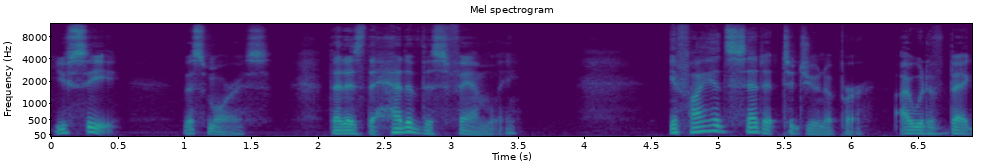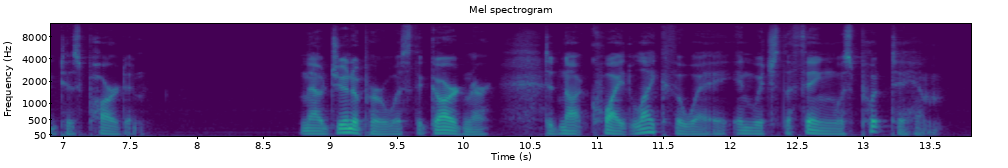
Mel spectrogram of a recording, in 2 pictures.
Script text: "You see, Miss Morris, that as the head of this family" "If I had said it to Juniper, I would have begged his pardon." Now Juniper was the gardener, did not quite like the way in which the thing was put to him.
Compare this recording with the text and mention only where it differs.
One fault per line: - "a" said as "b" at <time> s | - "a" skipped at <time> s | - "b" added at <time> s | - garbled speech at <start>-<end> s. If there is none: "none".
none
